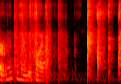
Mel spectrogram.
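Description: Aluminium foil crinkling as it is handled, then hands clapping sharply, twice near the end.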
